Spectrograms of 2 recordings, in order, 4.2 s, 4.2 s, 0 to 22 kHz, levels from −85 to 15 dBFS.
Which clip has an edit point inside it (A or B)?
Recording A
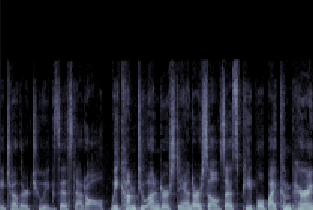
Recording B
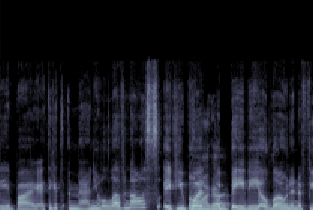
B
